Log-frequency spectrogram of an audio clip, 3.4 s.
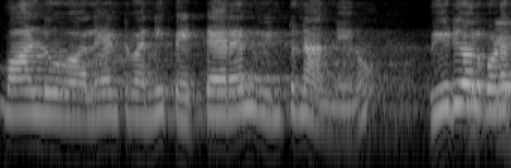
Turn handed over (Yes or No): Yes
